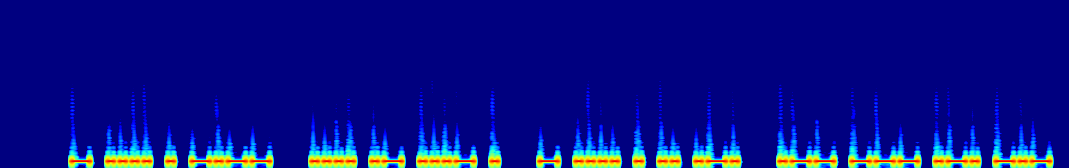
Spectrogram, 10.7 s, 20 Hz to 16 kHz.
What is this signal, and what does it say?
Morse code, heard as a keyed tone, about 20 wpm, 700 Hz. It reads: THEY HAVE THEIR WORK
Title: Sentences with 7-Word Phrases - Spoken Beginning - 20wpm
